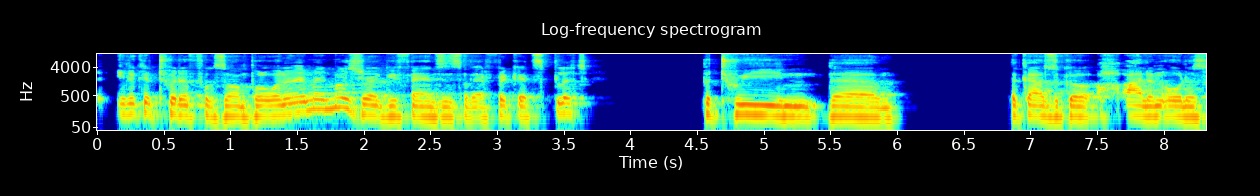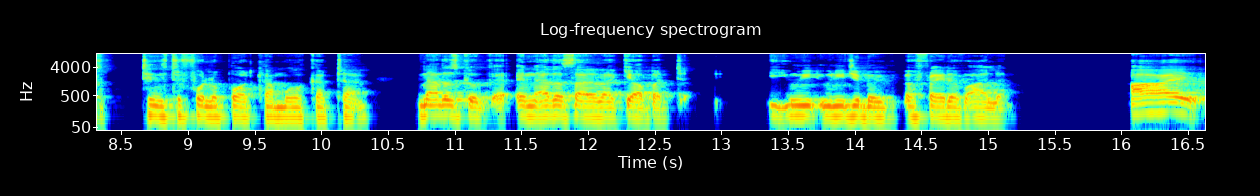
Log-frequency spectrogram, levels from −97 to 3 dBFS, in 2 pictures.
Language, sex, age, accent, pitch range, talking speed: English, male, 20-39, South African, 110-125 Hz, 195 wpm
